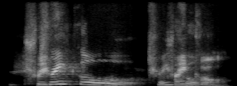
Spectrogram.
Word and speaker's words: treacle: Treacle. Spell it.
